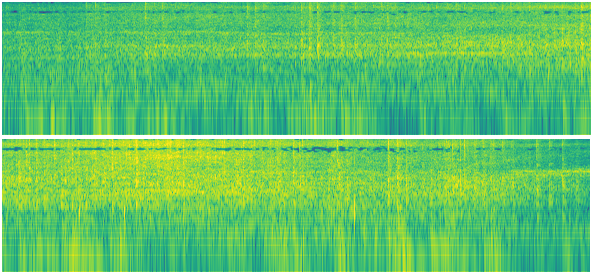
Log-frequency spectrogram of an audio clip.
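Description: HO scale model diesel locomotive running on the track: the small electric motor and gears whir and the wheels clatter on the rails, with scattered clicks. It grows louder about halfway through as the locomotive comes close, then eases off near the end.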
